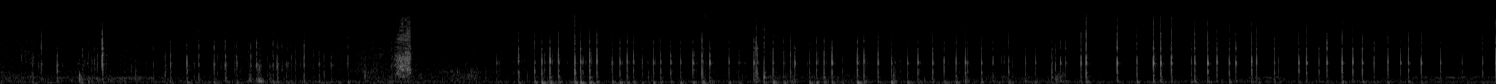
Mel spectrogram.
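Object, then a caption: Clear flexible plastic pouch with metal snaps. Long red acrylic nails tap and scratch the flat surface of a small, clear, flexible plastic envelope pouch with gold metal snap studs, held in the hands above a table and looking empty. Many quick, dry clicks and scratches scatter across the clip over a soft rustling bed, with a brief brighter scrape around the four-second mark.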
